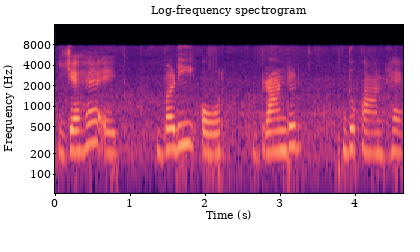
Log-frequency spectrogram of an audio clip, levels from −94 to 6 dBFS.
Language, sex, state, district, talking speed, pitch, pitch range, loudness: Hindi, female, Haryana, Rohtak, 90 wpm, 220 Hz, 205-240 Hz, -19 LUFS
